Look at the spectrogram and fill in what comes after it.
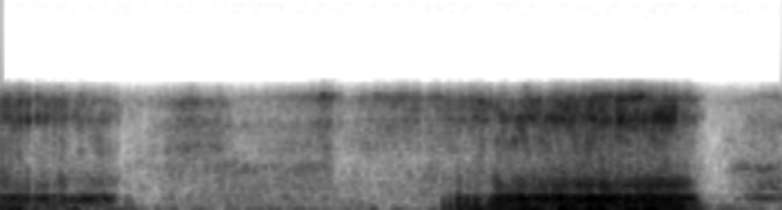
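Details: Rough, low rumbling snores with a sleeping person's breaths, loudest on one long breath, with quiet gaps between: ordinary snoring.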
